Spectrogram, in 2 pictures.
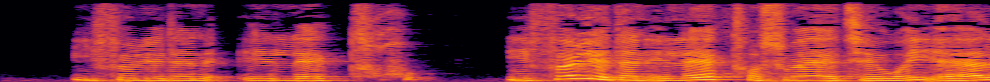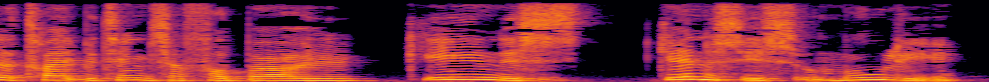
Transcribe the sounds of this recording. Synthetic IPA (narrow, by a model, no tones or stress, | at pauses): iføljə̥ | iføljəd̥ene̝leɡ̥̚d̥ʰʁo̝sʋæɐət͡sʰe̝o̝ʁḭːæælət͡sʰʁɛ̰ːb̥e̝t͡sʰe̝ŋ̰l̩sɐfɒ̽b̥ɑ | ɡ̥enesismuːliə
